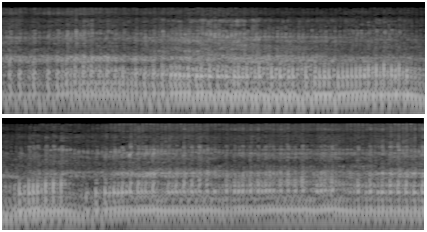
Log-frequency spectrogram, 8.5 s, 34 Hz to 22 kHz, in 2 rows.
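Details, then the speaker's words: Honda Wave 100 motorcycle blipped to full throttle: revs climb only slightly, sag and flutter without picking up, lacking power; engine fails to rev, cause unconfirmed, CDI to be checked first. "Yun no, kahit anong full throttle natin guys no, hirap talaga makabuelo ang pwersa ng kanyang makina. So ibig sabihin guys, may problema ang kanyang motor."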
